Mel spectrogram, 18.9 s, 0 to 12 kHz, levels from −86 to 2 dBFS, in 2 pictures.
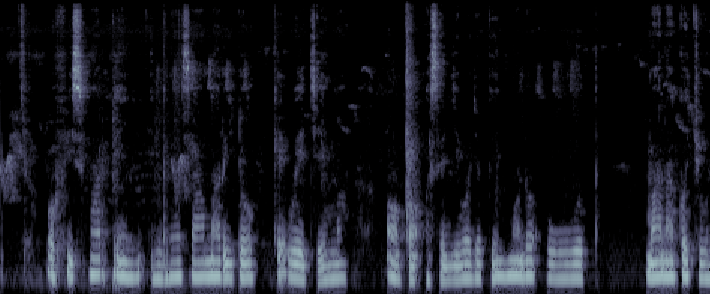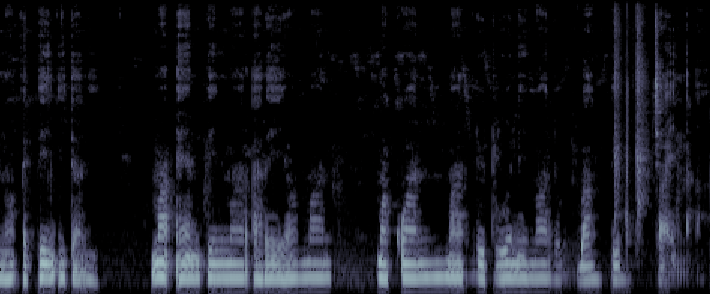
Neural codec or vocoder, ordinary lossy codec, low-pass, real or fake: none; none; none; real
